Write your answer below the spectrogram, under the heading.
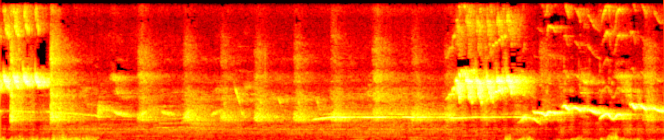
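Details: Javan bush lark from Sukabumi singing with borrowed phrases of cililin and sikatan Londo. A long steady whistle runs under thin high notes, ending in a trilled descending phrase, with dull low bumps at start and end.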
